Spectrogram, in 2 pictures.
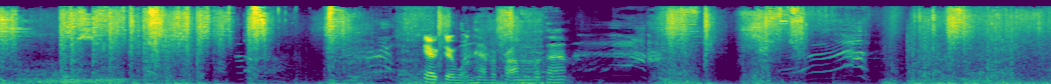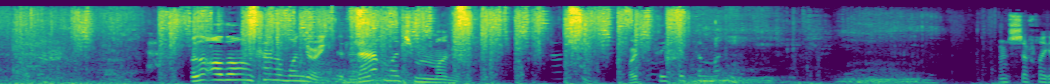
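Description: Blades clash and strike in quick, repeated hits.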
